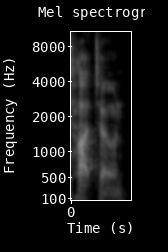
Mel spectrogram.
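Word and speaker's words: Hotone: say it wrong um is it hot tone it's hot tone it's hot there's only one tea I know I'm aware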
